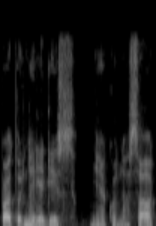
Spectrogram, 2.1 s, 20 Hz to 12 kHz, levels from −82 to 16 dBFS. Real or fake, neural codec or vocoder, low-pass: fake; autoencoder, 22.05 kHz, a latent of 192 numbers a frame, VITS, trained on one speaker; 9.9 kHz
